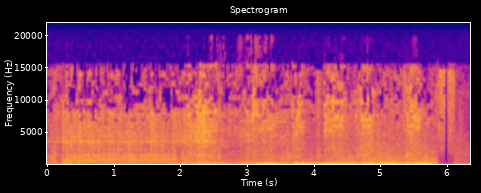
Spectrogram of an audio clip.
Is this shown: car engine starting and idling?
yes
